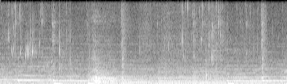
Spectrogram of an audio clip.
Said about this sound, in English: We are going to add this water to the maida.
